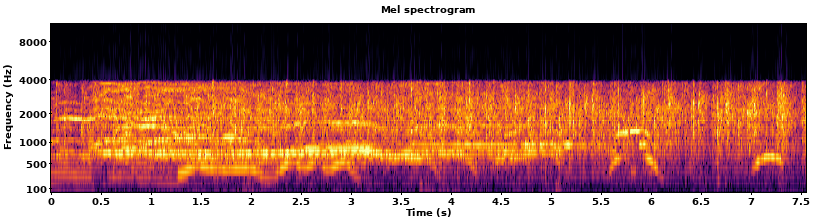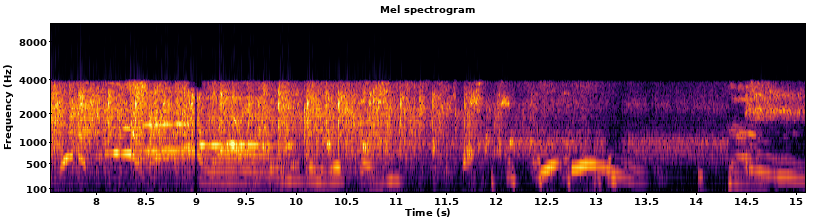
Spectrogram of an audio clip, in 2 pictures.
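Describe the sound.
A crowd claps steadily for several seconds in hand-clap praise welcoming a co-host, while voices whoop and cheer over the dense patter, the applause thinning out toward the end.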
